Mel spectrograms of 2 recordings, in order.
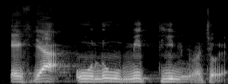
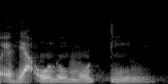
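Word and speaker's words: إحياء علوم الدين: kitab fi ihya'i ulumiddini ihya ulumiddin ojo ihya ulumuddin salah itu long ihya ulumuddin ihya'u itu mudhof ulumi itu mudhof ilaih dibaca rafa pernah bacir bacanya itu ihya ulumiddin fi ihya'i ulumiddini dalam menghidupkan beberapa ilmu agama.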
